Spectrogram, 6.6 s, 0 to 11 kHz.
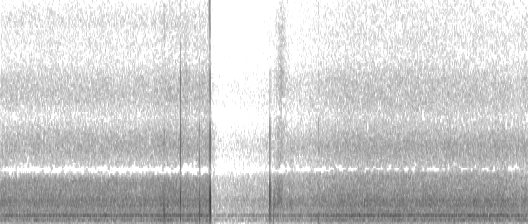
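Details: Honey bees swarming around a home in NE Portland in 2018 while moving from an old hive to a new one: a steady, dense droning hum, broken by a few sharp clicks and a brief dip before the hum resumes.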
